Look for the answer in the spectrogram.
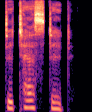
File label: "detested", us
